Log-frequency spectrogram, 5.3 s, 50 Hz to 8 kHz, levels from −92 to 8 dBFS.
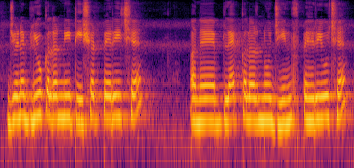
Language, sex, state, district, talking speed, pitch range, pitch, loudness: Gujarati, female, Gujarat, Valsad, 160 wpm, 205-230 Hz, 220 Hz, -10 LUFS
